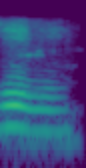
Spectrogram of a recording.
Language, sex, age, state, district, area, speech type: Hindi, male, 18-30, Uttar Pradesh, Mau, rural, conversation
